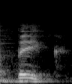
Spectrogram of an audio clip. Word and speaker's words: bake: A palavra bake, que é o verbo assar. Observem que o A recebe o som básico de E, o E é silencioso.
